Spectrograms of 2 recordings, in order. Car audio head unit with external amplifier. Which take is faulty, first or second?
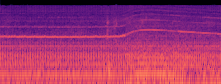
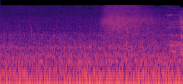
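first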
